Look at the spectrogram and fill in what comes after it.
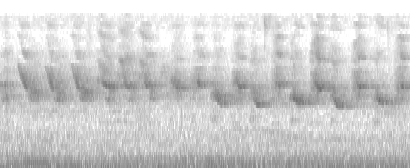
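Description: A small bird chirping in a quick series of short, high notes, about five a second, stepping gradually lower in pitch.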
